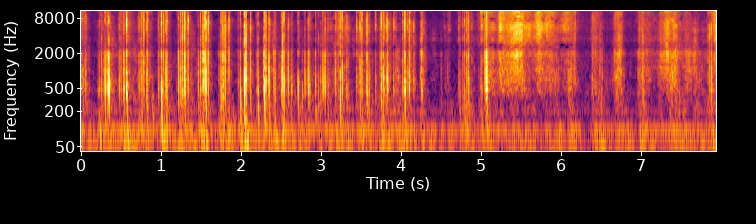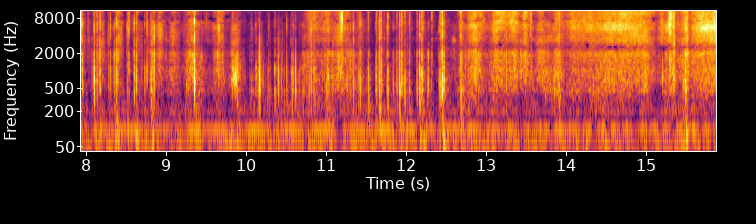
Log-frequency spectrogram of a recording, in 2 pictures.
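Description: Short nails and fingertips scratch and rub the printed Hello Kitty graphic on a beige cotton fleece sweatshirt held against the chest. Quick, irregular, dry scratching strokes come about four per second over a steady low hum, with soft rubbing between the sharper scrapes.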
